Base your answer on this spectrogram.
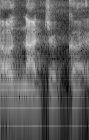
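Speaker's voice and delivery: put-on Siberian accent. Retelling what the club owner told the dancers: imitating his Siberian accent. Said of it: "this is his accent".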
